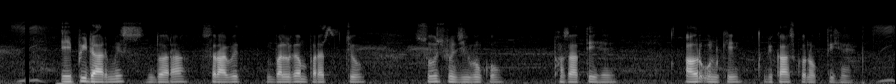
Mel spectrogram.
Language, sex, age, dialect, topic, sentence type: Hindi, male, 46-50, Awadhi Bundeli, agriculture, statement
